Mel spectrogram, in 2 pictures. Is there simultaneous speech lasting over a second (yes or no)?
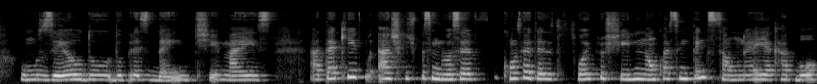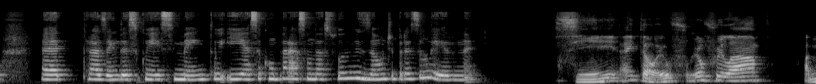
no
